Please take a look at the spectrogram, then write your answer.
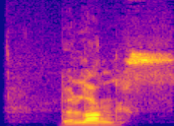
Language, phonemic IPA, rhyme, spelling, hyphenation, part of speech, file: Dutch, /bəˈlɑŋ/, -ɑŋ, belang, be‧lang, noun, Nl-belang.ogg
- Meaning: 1. interest, concern 2. importance, significance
